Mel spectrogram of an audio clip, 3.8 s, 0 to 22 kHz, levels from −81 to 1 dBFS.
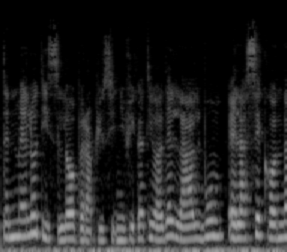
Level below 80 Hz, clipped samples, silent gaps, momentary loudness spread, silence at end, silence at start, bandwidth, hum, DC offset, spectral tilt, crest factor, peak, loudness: -44 dBFS; under 0.1%; none; 6 LU; 0 s; 0 s; 16 kHz; none; under 0.1%; -5 dB/octave; 14 dB; -16 dBFS; -32 LUFS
